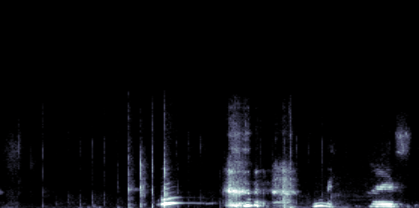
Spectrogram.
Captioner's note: clapping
